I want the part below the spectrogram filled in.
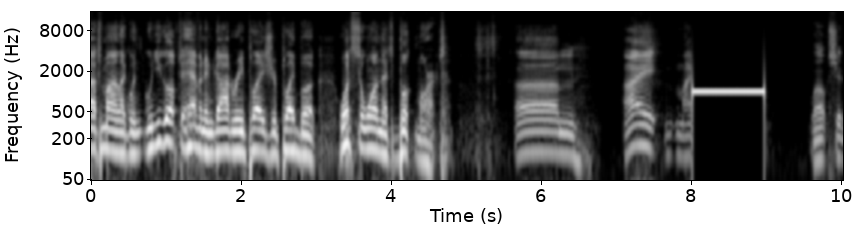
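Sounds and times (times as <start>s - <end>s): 
speech: 0.0s - 4.8s, 5.6s - 8.1s, 9.6s - 10.0s
censor beep over speech: 8.0s - 9.0s.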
